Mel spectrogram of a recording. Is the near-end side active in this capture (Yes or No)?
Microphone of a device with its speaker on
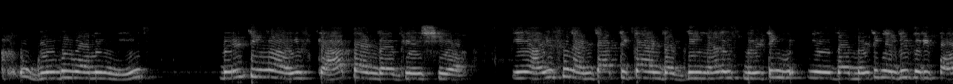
No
